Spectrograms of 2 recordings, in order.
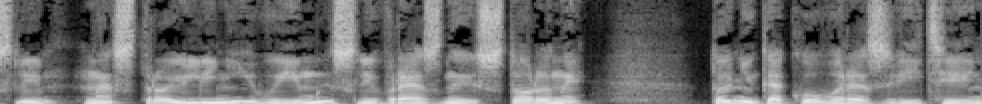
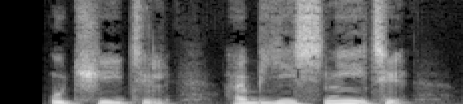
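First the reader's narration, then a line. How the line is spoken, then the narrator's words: Pleading. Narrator (Russian): взмолилась Ульяна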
